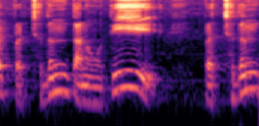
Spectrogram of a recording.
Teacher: तो प्रच्छदम तनोति हम नहीं पढ़ेंगे, इस अनुस्वार का उच्चारण नकार के जैसा हो जाएगा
